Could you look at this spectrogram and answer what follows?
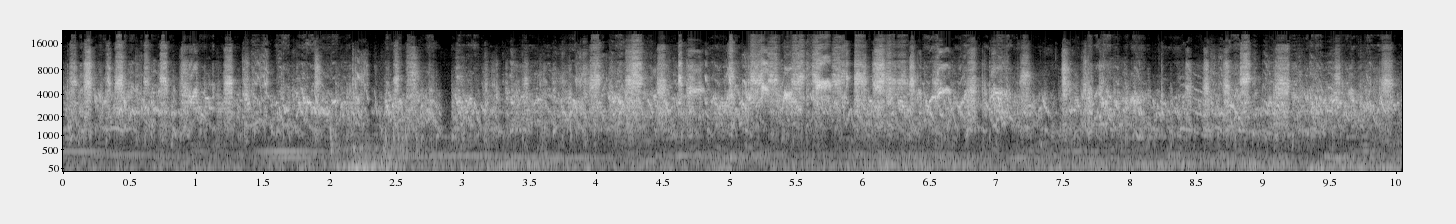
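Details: Budgerigars chirping rapidly, roughly four notes a second in an irregular, high, scratchy chatter, with faint low tones in the background early on.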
